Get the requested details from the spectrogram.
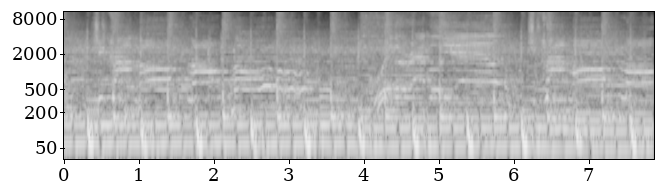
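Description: A loud, energetic 1980s rock song from a 1983 album plays throughout, with a driving drum beat, dense electric guitars and a sung, shouting vocal riding on top.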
